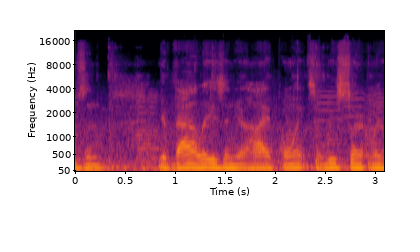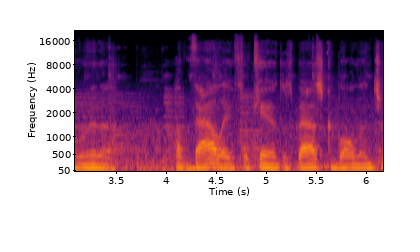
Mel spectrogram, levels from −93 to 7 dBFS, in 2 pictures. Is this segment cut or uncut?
uncut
